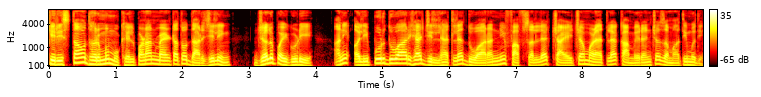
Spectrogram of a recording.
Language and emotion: Goan Konkani, neutral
